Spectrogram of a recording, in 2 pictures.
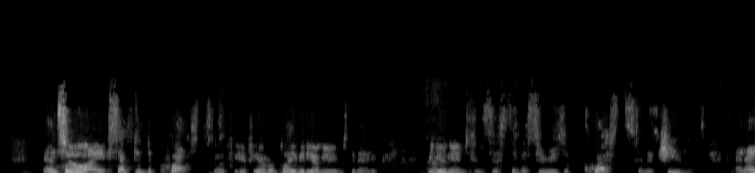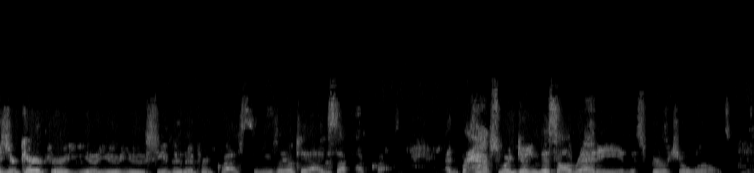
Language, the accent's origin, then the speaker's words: English; Pakistan; born there; I'm not even a Hindu, right? I was born in Pakistan and grew up as a Muslim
